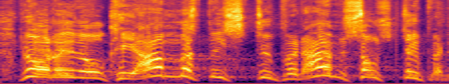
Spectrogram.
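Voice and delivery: mock furious self-blame; angry rant. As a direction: retell a frustrated driver berating himself. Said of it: "Oh, was I angry".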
